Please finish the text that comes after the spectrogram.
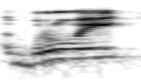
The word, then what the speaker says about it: bruit: قلنا تلفظ بروي لكن تكتب برويت.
